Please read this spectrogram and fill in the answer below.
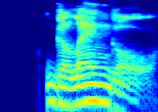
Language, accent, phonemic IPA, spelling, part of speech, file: English, US, /ɡəˈlæŋɡəl/, galangal, noun, En-us-galangal.ogg
- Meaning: Any of several east Asian plants of genera Alpinia and Kaempferia in the ginger family, used as a spice, but principally Alpinia galanga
